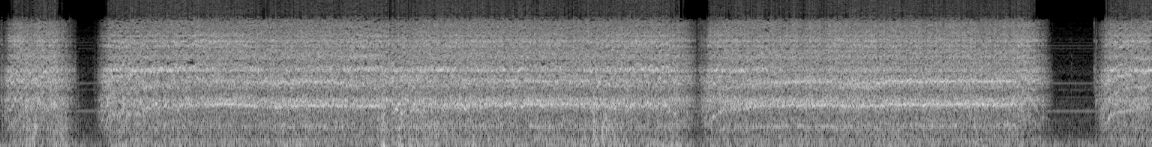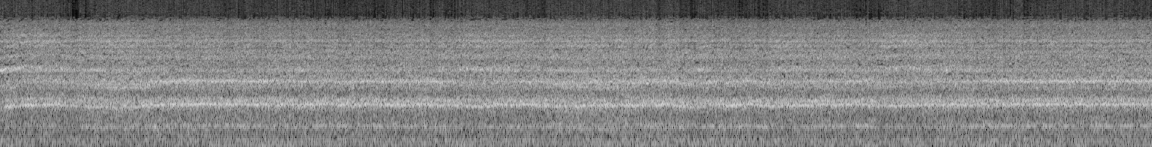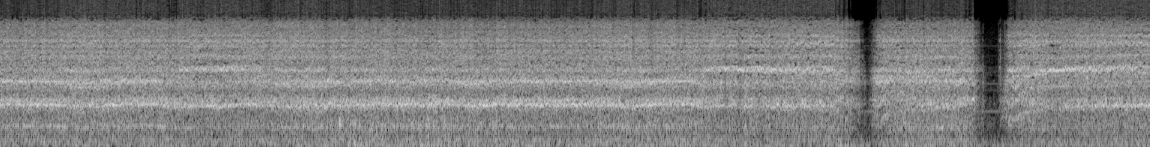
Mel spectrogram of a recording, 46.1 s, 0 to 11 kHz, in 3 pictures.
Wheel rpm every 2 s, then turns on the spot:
100, 220, 220, 230, 180, 210, 200, 110, 220, 240, 230, 220, 230, 230, 230, 230, 220, 220, 230, 230, 200, 120, 150.
none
